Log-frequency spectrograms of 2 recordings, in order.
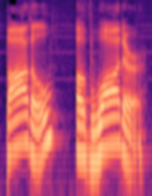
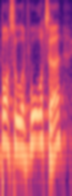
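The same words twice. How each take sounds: First: The middle T sounds are soft, D-like sounds. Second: The middle T sounds are crisp, clear T's. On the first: "you actually say them as a D anyway" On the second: "if I said"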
